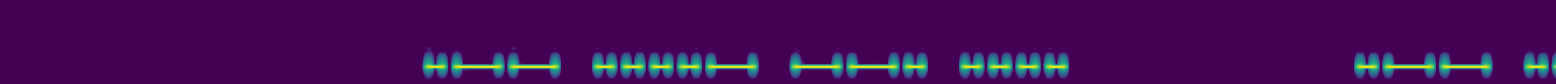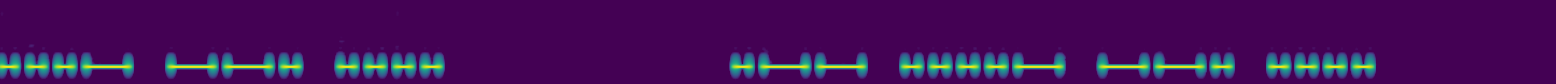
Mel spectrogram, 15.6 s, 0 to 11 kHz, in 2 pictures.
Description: Morse code, heard as a keyed tone, about 17 wpm, 700 Hz. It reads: W4GH W4GH W4GH
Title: USA Call Signs - 4 Characters - Repeated 3x - 17wpm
